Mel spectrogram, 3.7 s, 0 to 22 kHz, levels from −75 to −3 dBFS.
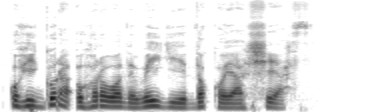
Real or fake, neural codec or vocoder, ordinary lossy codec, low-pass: real; none; none; none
